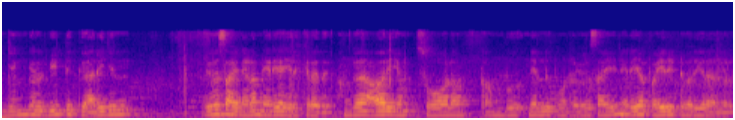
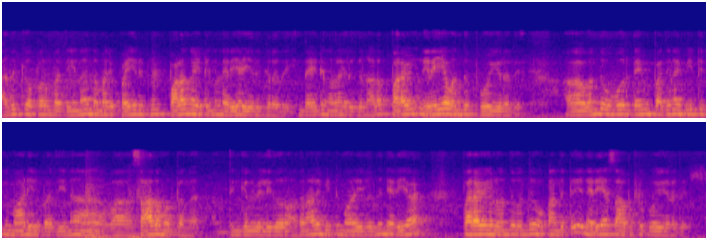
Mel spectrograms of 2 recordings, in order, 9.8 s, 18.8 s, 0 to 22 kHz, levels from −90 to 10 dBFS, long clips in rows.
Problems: none marked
